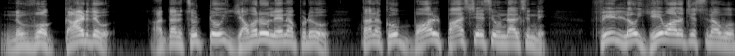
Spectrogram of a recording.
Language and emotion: Telugu, angry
